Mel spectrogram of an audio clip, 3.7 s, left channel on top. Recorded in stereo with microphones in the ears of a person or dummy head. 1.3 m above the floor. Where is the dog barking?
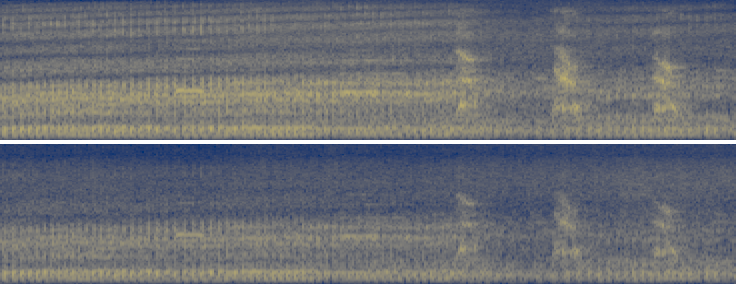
70° left (ahead or behind).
